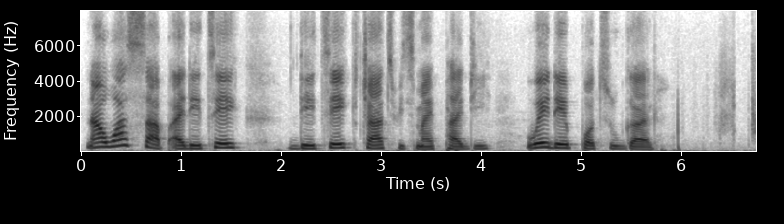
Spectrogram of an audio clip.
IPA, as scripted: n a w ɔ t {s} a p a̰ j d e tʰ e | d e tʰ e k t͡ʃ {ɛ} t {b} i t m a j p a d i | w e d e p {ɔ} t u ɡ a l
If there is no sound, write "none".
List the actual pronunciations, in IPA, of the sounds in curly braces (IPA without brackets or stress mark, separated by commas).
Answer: s, a, w, ɔ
